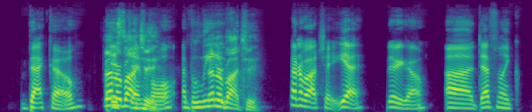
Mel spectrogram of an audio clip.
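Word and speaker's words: Fenerbahçe: With the Turkish Euroleague team, Fenerbahce, Beko, Istanbul, I believe. Fenerbahce. Yeah, there you go. Definitely pronouncing that.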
